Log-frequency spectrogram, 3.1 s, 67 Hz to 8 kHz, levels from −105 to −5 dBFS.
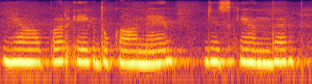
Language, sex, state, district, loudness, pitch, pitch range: Hindi, female, Uttar Pradesh, Shamli, -13 LUFS, 240 Hz, 235-245 Hz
